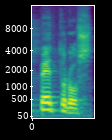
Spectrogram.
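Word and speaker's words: Πέτρος: In the Greek, the word there is Petros. That's how you say Peter in Greek.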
